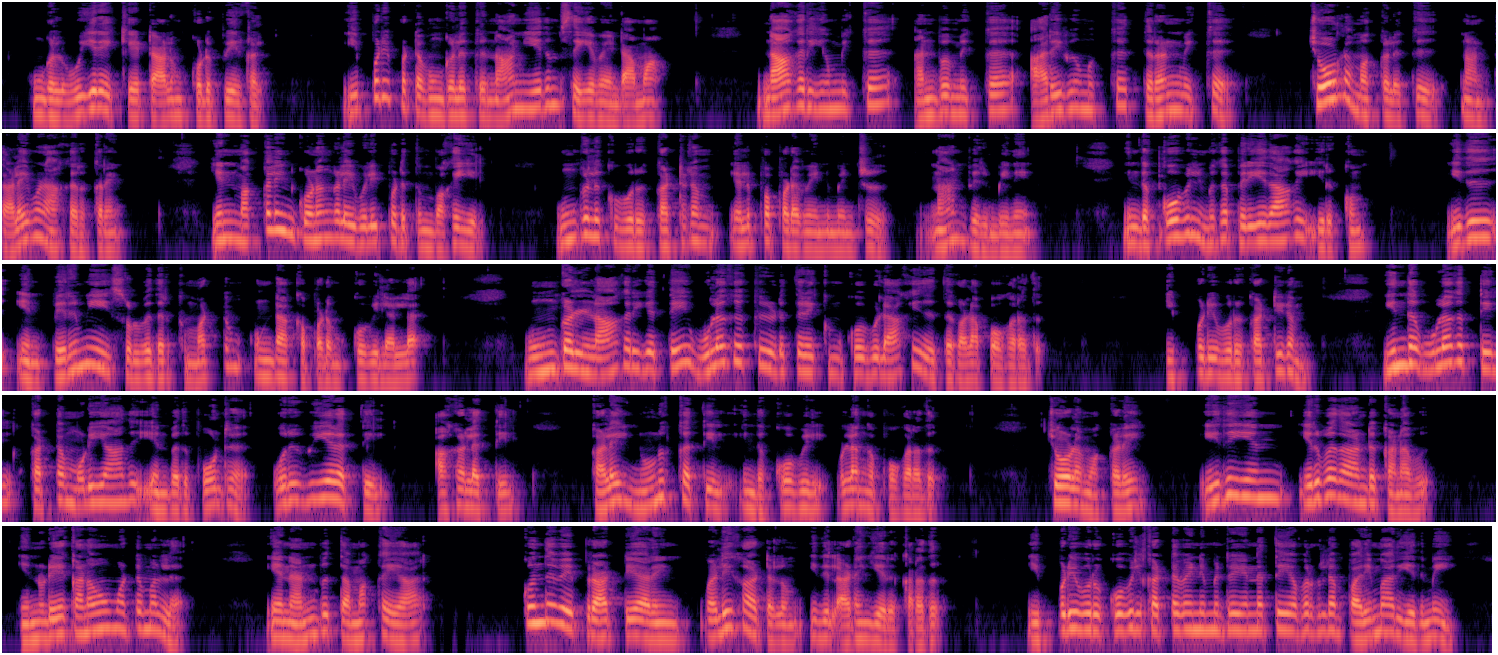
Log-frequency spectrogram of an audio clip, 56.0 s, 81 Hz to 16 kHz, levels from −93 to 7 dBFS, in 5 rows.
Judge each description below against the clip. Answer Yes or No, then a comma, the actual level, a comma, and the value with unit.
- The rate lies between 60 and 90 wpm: No, average, 105 wpm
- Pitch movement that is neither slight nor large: No, wide, 6.6 semitones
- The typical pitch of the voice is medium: Yes, medium, 160 Hz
